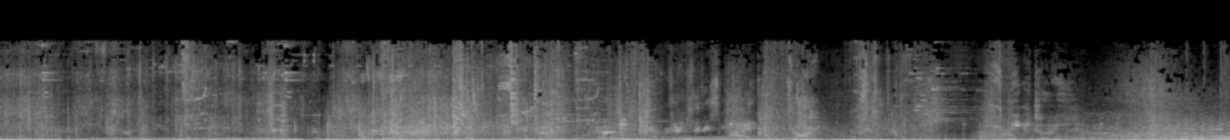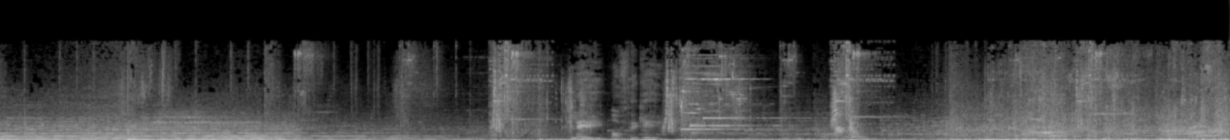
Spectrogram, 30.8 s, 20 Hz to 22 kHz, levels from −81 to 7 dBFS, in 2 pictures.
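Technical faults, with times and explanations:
Nothing stood out as a technical problem on listening to the clip.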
